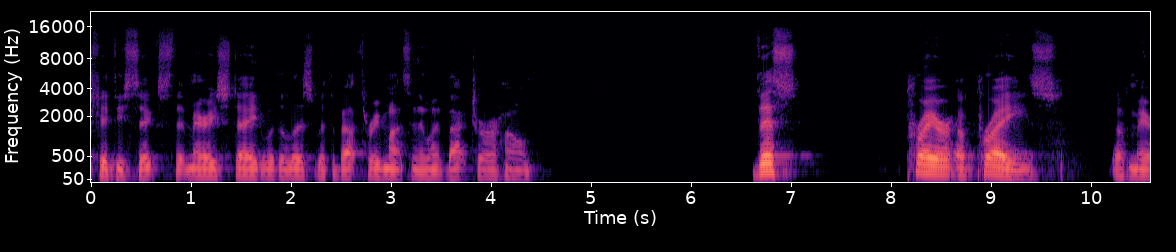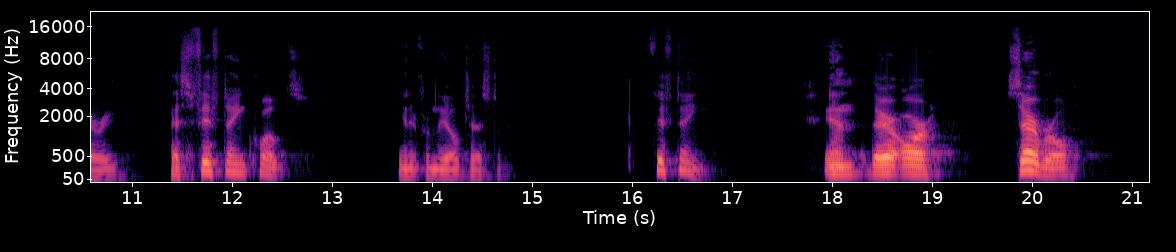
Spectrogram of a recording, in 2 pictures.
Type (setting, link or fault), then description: setting, large echoing room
